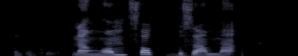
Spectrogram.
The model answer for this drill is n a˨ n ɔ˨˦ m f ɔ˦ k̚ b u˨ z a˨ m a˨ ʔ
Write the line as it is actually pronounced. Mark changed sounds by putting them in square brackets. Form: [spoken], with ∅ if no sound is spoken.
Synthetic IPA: n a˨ [ŋ] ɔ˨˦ m f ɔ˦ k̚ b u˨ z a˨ m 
